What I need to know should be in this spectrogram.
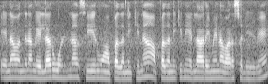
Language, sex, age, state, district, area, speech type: Tamil, female, 30-45, Tamil Nadu, Pudukkottai, rural, spontaneous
